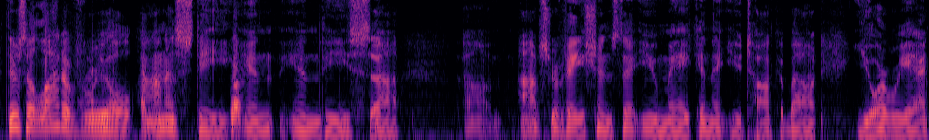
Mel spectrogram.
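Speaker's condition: No condition

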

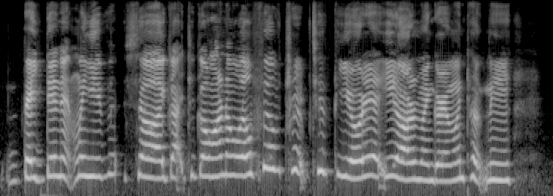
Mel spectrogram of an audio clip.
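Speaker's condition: Spastic cerebral palsy; mixed type, mostly spastic, involuntary jerking, needs sedation for MRI

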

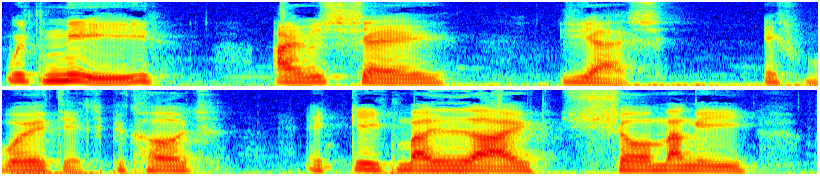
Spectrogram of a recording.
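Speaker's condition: Deafness with cochlear implants; age 26, hears nearby sounds not distant, therapy with Sarah using computer mouth-shape display ended

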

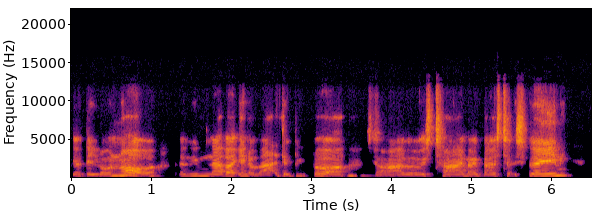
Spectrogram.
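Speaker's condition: Deafness, profound, severe; unknown cause

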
